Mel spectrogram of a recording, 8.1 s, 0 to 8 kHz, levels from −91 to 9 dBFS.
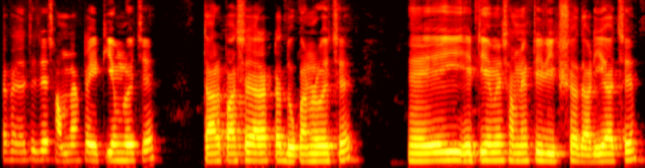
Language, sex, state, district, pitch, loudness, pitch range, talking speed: Bengali, male, West Bengal, Dakshin Dinajpur, 140 Hz, -14 LUFS, 135-150 Hz, 165 wpm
